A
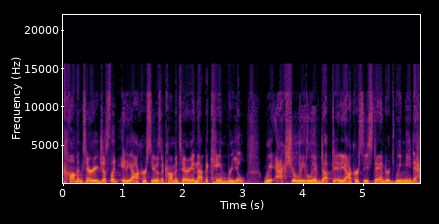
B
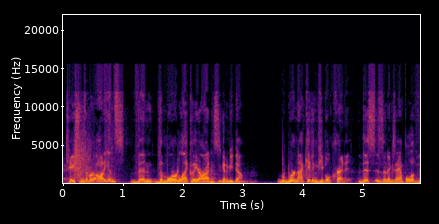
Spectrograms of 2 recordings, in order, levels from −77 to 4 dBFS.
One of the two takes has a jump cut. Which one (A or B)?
B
